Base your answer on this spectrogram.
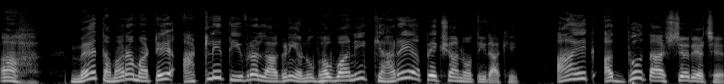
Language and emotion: Gujarati, surprised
